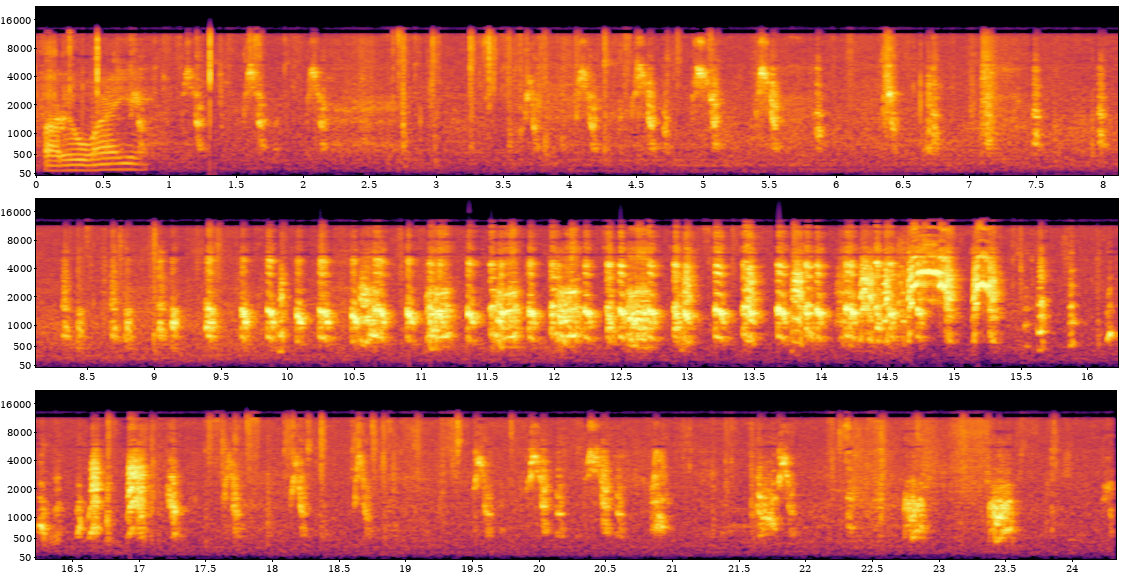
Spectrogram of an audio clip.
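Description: Chukar partridges calling: a long series of short, rapid clucking notes that builds into a loud, fast, dense run in the middle, then thins out to scattered notes.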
